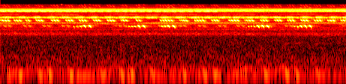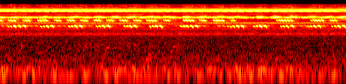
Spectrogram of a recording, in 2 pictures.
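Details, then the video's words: Crickets chirping steadily in a relaxing nature soundscape, short pulsed chirps repeated rapidly at two high pitches, over a constant high insect drone and faint low rumble. "Suara Jangkrik Membahana!"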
